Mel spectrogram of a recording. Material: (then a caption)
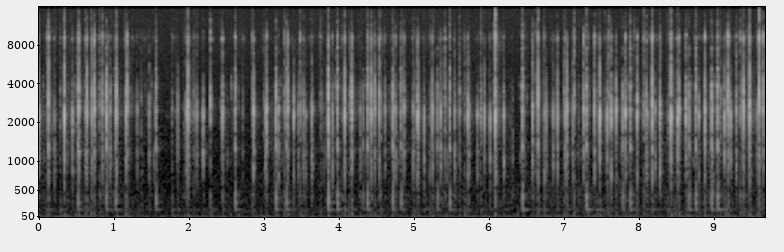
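Plastic. Fingertips type continuously on a cream and purple mechanical keyboard with plastic keycaps. It makes a rapid, steady stream of short, crisp clacks that are bright and thin, with little low end and no ringing after each keystroke.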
